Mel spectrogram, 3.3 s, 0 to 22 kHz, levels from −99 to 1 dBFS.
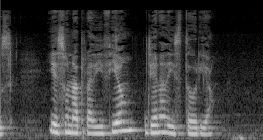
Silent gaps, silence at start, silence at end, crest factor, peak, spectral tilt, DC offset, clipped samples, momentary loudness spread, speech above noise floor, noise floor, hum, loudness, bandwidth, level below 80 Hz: none; 0 s; 0.25 s; 16 dB; -8 dBFS; -5.5 dB/octave; under 0.1%; under 0.1%; 9 LU; 22 dB; -46 dBFS; none; -25 LUFS; 16 kHz; -54 dBFS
